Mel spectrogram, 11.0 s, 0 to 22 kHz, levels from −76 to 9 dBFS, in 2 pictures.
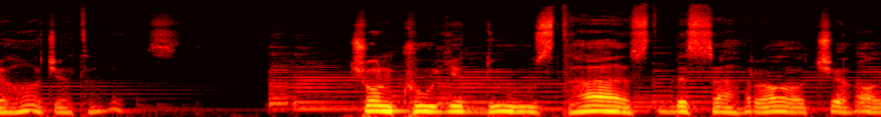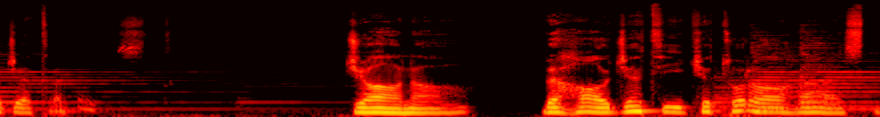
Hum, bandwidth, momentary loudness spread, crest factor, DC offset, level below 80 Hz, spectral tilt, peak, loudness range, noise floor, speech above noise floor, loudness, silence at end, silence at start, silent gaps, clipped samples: none; 19 kHz; 21 LU; 18 dB; under 0.1%; -54 dBFS; -6 dB/octave; -6 dBFS; 7 LU; -60 dBFS; 37 dB; -23 LUFS; 0 s; 0 s; none; under 0.1%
